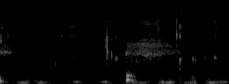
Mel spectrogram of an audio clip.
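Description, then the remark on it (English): Wet chewing of peach candy right at the microphone, a steady run of soft squelching bites and smacks with a few sharper clicks, no talking. “Just chewing in the mic, bro.”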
